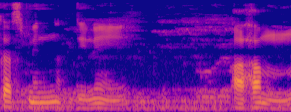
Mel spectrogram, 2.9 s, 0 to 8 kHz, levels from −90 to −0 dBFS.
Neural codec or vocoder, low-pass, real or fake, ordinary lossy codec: none; 7.2 kHz; real; none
